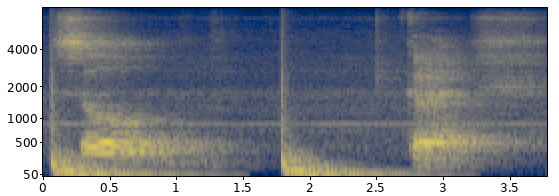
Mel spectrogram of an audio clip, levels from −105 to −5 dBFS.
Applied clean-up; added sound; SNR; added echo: none; Bass drum; 4 dB; reverberation time 1.2 s.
